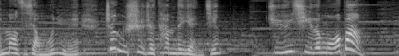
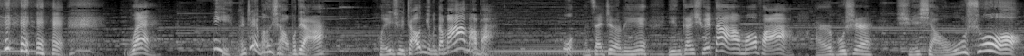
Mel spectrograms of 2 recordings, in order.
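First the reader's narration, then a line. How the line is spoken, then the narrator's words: Sneering. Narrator (Chinese): 这伙人的头冷笑道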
